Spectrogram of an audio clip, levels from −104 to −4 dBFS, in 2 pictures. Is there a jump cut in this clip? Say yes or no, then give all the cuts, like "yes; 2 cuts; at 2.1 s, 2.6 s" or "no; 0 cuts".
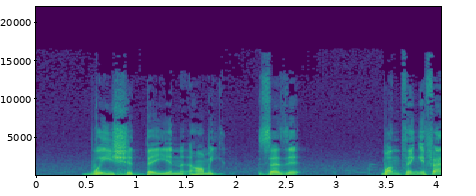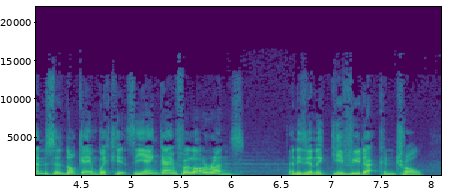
no; 0 cuts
